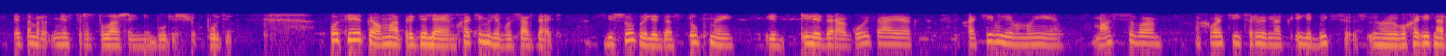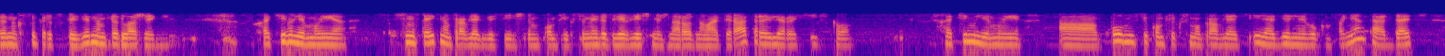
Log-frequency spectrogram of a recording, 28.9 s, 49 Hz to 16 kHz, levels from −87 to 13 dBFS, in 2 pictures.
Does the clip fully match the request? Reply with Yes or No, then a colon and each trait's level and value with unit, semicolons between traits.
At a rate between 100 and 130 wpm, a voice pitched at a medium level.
Yes: average, 120 wpm; medium, 165 Hz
